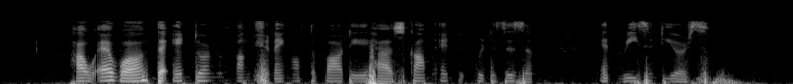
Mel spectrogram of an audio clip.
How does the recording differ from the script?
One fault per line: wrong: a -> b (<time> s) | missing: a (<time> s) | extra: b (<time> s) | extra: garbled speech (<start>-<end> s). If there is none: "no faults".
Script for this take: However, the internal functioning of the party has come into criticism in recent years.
no faults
